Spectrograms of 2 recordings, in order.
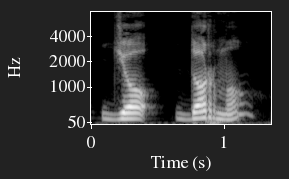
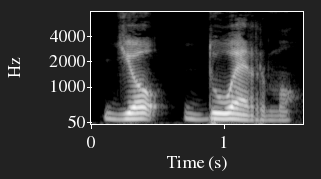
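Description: First: Yo dormo, with a plain o in dormo; wrong form dormo. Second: Yo duermo, slow, with ue in duermo; correct form duermo. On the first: Teacher showing the wrong form, dormo with a plain o. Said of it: "It sounds Italian". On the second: Teacher modelling the right form, duermo slow with ue. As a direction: say duermo slowly, stressing the ue. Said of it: "it's not yo dormo". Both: Shown as a demonstration.

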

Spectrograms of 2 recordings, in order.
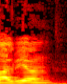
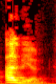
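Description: First: Said in the usual way. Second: "Albion" said ÁL-bion, the stress on the A; "Albion" as ÁLbion, not AlbiÓN; stress on first syllable. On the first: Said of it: "me hacía gracia cambiarle el acento". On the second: Shown as a demonstration. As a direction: put the accent on the A of "Albion". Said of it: "con acento en la A".

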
